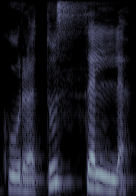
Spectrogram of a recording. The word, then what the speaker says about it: كرة السلة: Notice here that alif and lam in السلة will not be pronounced. Because alif, it is preceded by a short vowel, which is dhamma, and then lam is followed by a shadda letter, and that's why both of them will be dropped in pronunciation.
